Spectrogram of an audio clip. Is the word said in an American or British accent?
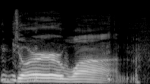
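American. The word is said in an American accent. "I'm going to say it maybe in a little bit more American English"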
